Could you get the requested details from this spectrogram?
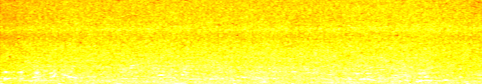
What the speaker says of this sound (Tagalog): ayun ang mataas yung falls sa may Wong Lung Hang falls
